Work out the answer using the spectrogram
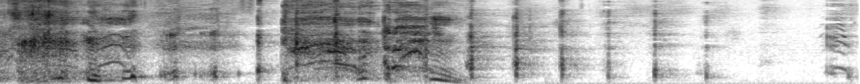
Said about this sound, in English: I would try to do it right now, but I'll know I'll end up just coughing my lungs up, so I'm not going to. That's right, and that's why you'll hear this edited clip now.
